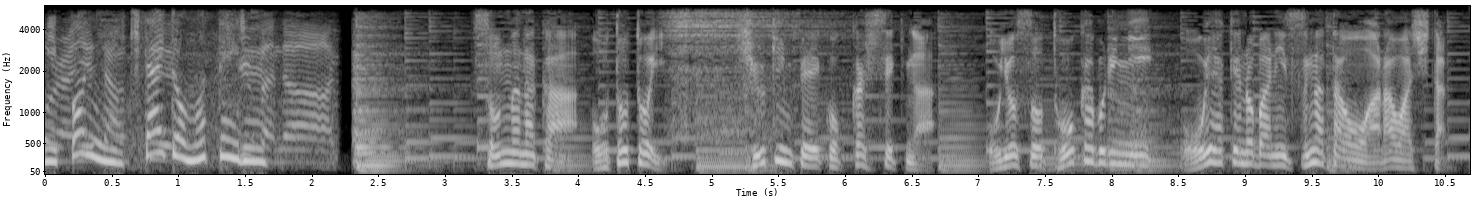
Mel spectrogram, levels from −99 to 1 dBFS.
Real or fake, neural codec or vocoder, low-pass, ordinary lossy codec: real; none; 5.4 kHz; Opus, 64 kbps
